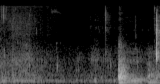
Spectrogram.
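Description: people sipping drinks

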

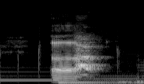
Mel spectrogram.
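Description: dog barking

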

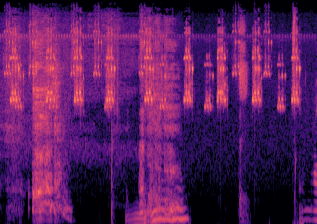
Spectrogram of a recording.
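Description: crickets chirping

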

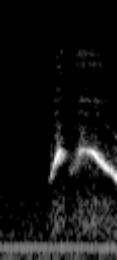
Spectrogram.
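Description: person whistling

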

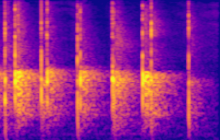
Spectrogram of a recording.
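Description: applause

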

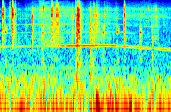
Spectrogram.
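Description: ambulance siren passing by

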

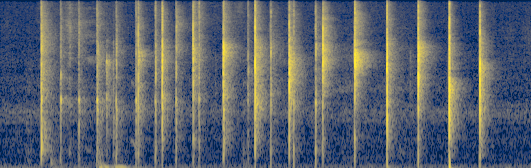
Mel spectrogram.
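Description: hand clapping

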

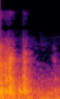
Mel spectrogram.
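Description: door being closed

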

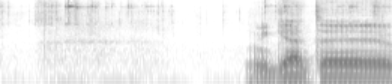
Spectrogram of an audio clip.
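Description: keys jangling

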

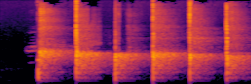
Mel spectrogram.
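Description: three hand claps

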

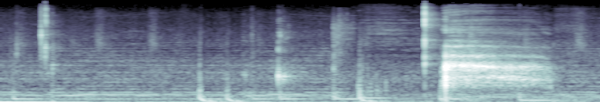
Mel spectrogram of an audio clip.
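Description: sipping coffee

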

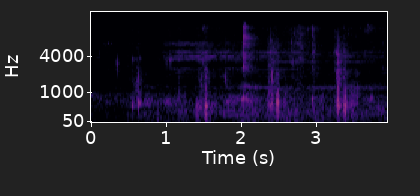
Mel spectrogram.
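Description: sipping grape juice

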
